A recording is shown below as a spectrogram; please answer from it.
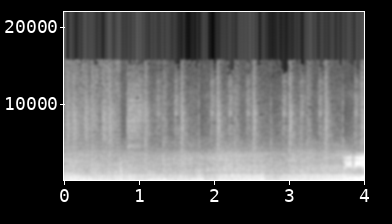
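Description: Motorcycle running on the road, heard as a steady low noise, with background music over it.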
